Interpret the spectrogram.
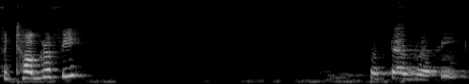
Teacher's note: tog is stressed here that's why you can see it more louder hear it more louder clearer and longer as compared to other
